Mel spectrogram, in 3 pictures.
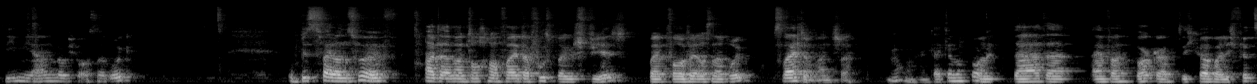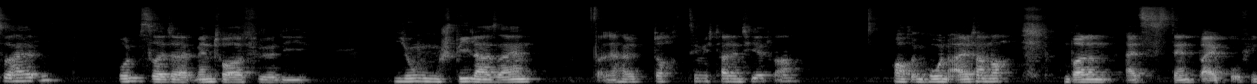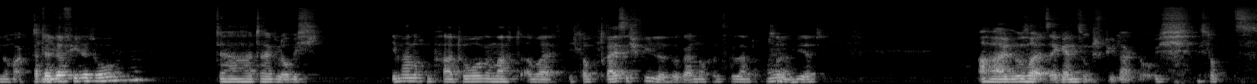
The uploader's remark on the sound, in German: Ihr werdet schnell merken, dass der Sound noch nicht ganz stimmig ist.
